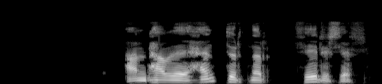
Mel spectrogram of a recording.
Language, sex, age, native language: Icelandic, male, 40-49, Icelandic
